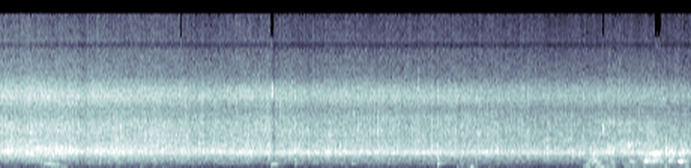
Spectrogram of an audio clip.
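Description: Two spoons of oil heat in a pan with a steady, hissing sizzle that carries on evenly, and a voice speaks briefly near the end.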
